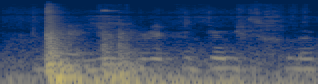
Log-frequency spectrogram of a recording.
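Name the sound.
door opening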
